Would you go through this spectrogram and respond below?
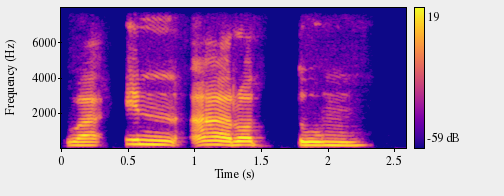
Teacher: wa in aradtum itu dalnya kan hilang itu. Masuk ke ta ya.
